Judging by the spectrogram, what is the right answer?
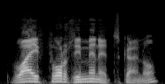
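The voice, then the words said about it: Put-on Slavic accent. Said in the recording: “spoke up with a Slavic accent”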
